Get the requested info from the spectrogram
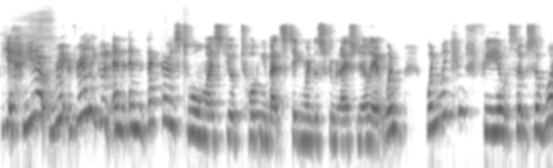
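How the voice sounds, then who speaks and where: In an Australian accent, a woman with a high pitch talks very fast with very wide pitch swings. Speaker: mental health trainer and former Olympian. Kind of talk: interview. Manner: animated.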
